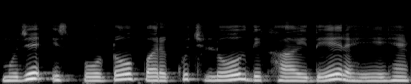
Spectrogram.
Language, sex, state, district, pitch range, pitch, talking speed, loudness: Hindi, female, Madhya Pradesh, Umaria, 175-230 Hz, 185 Hz, 145 wpm, -16 LUFS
